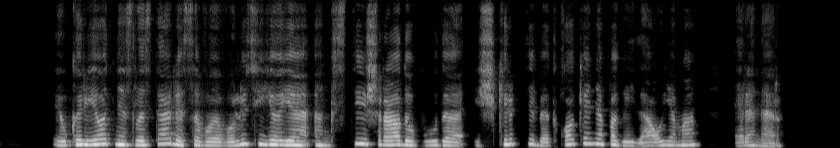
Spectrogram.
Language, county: Lithuanian, Šiauliai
